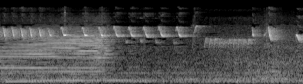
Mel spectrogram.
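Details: Canary singing: a fast run of bright, evenly spaced high notes, then a long steady whistle and a few sharp rising chips, with a faint low hum underneath.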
